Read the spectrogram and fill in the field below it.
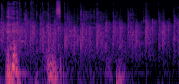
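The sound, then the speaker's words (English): A crowd applauds steadily for several seconds to welcome first-time guests, the clapping dense, with some voices mixed in beneath it. “And let's give it up for our first time guest, everybody. Let's give them a hand clap.”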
